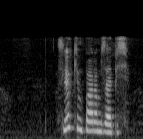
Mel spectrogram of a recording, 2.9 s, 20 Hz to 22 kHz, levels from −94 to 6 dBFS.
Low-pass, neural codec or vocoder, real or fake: 7.2 kHz; none; real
